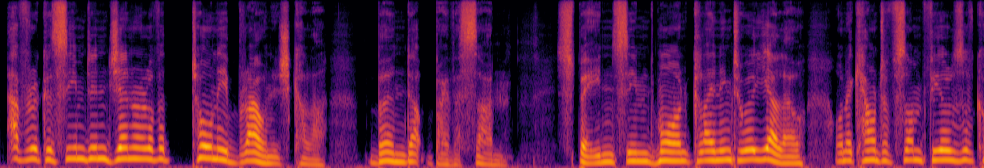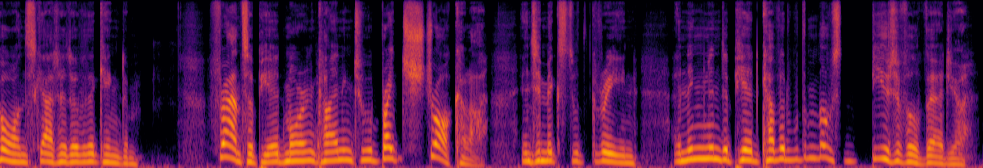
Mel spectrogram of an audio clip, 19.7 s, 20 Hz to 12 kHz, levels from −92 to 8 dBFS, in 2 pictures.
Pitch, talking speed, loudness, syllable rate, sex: 165 Hz, 160 wpm, -18 LUFS, 5.3 syllables/s, male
